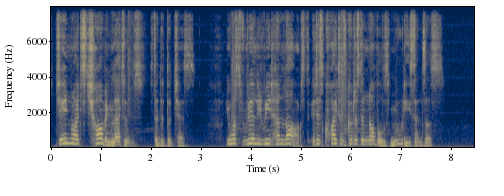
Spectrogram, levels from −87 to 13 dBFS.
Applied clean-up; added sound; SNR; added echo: neural separator model SepFormer DNS4.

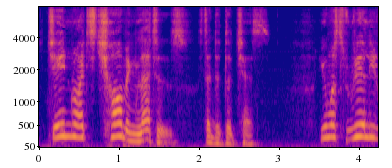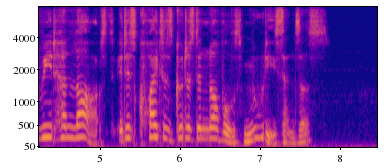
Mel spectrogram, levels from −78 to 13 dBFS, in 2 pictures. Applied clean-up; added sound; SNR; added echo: none; none; none; none.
